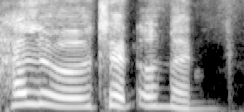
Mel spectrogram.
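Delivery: very high-pitched put-on voice. Reading a chat greeting aloud in a put-on voice: high-pitched voice for Tiff. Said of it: "I'll go high".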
